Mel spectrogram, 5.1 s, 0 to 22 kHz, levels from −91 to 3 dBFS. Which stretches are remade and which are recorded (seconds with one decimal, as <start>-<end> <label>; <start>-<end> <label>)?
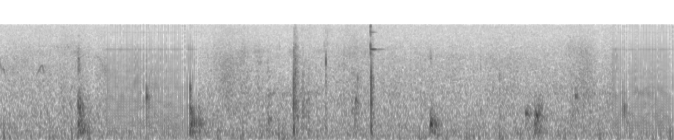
0.0-0.8 recorded; 0.8-1.5 remade; 1.5-4.6 recorded; 4.6-5.1 remade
